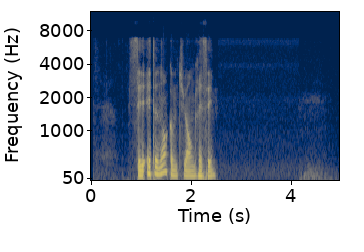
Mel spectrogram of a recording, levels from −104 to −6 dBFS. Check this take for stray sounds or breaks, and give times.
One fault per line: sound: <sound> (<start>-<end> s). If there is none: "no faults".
no faults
